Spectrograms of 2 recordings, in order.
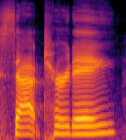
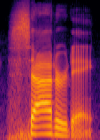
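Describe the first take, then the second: First: The middle consonant is a clear T sound. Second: The middle consonant is a quick D-like sound. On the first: The speaker calls it wrong. "So you can say Saturday, but it's kind of slow" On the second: The speaker calls it right. "We naturally say Saturday in American English"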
